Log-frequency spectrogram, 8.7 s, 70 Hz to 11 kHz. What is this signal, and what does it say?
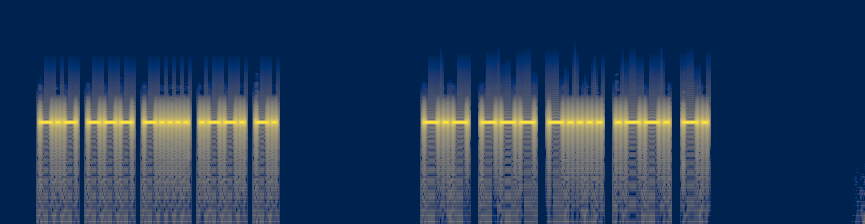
Morse code, heard as a keyed tone, about 30 wpm, 700 Hz. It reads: KO6PN KO6PN
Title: Speed Racing - USA 2x2 Call Signs 25wpm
